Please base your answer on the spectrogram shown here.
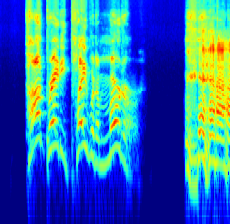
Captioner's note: laughing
